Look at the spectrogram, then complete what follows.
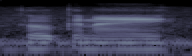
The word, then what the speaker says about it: kokanee: trout bass crappie walleye coconut coke and I kokanee okay I know how to pronounce that fish I'm just not doing it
